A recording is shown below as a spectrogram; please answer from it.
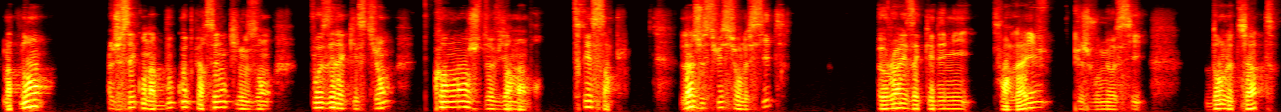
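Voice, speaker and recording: A man's voice: medium pitch, expressive, moderate pace, a bit bright. A man from France presenting a live webinar, walking through a website casually and repeating words as he clicks through screens. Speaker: online presenter. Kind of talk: live webinar product demo.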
